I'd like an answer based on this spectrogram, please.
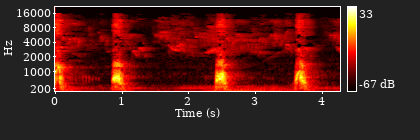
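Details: Female brindle American Staffordshire Terrier named Liberty giving a weak warning bark; four short, soft barks, spaced roughly a second or more apart, with quiet gaps between them.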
